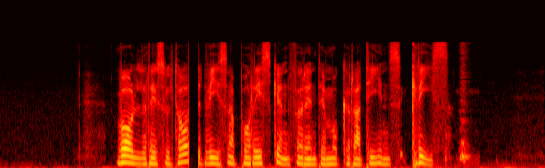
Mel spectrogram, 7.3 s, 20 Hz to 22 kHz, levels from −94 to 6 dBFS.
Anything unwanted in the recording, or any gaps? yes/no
yes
